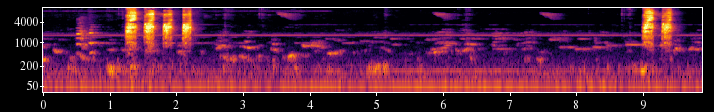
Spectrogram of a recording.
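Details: Grey-cheeked bulbul master recording for training songbirds, in the rough full 'gacor mbeset kasar' style: two bursts of harsh, buzzy, broadband notes, first a quick run of four, then a single one near the end, with faint twittering between.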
